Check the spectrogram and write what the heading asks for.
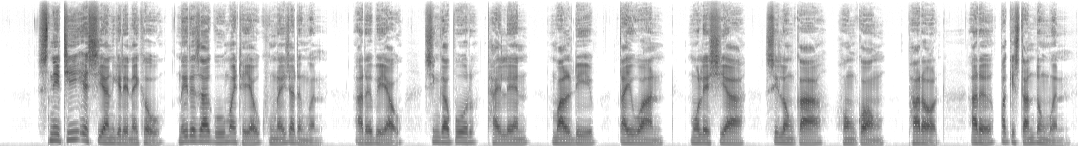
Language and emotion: Bodo, neutral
